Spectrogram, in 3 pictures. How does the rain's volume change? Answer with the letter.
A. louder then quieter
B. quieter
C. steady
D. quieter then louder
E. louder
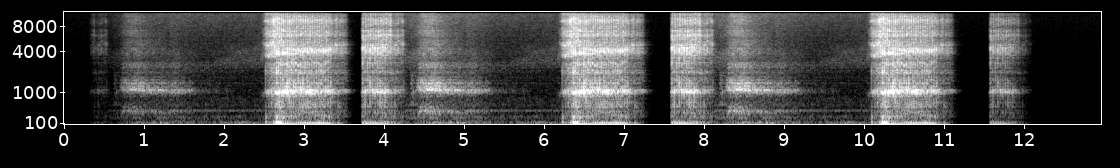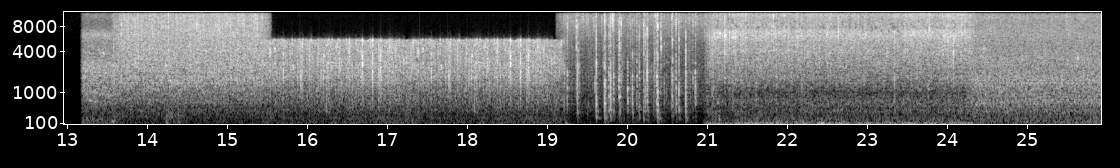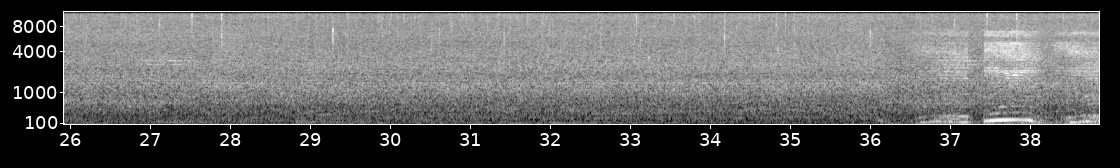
C.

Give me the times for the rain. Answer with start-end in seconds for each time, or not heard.
13.2-38.8.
